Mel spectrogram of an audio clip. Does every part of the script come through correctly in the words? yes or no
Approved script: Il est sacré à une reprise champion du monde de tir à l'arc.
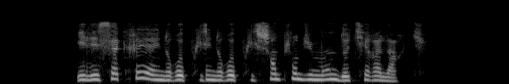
no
